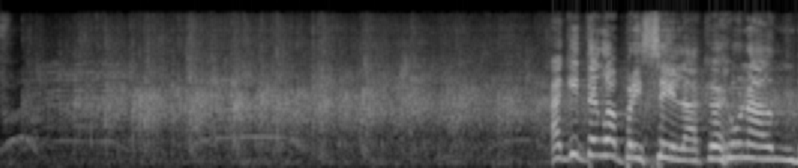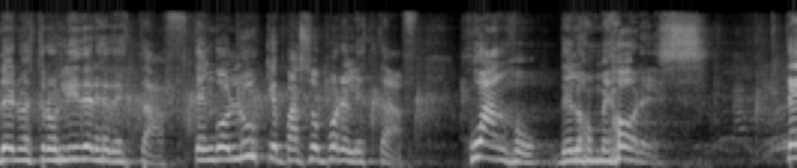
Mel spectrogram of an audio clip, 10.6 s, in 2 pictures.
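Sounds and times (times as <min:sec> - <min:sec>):
whistles and cheers: 0:00.0 - 0:02.2
audience applause: 0:00.0 - 0:08.3, 0:10.1 - 0:10.6
speech: 0:03.7 - 0:10.0.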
